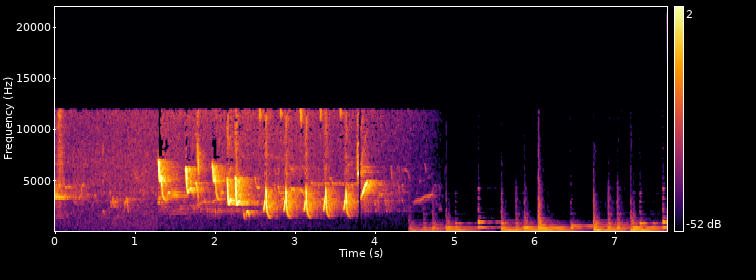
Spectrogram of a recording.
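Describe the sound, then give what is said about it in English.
Songbirds chirp in a quick, rhythmic series of bright, high notes over a soft background hiss, then the birdsong gives way to mellow instrumental music with sustained tones. “And with this new information in mind, I'm sure I am one of many people who can't wait for spring to come back around so we can hear birdsong again live.”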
